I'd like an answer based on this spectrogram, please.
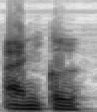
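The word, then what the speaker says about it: ankle: क्या बोलते हैं टकना एंकल क्या एंकल अंकल नहीं अंकल नहीं अंकल में य होता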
